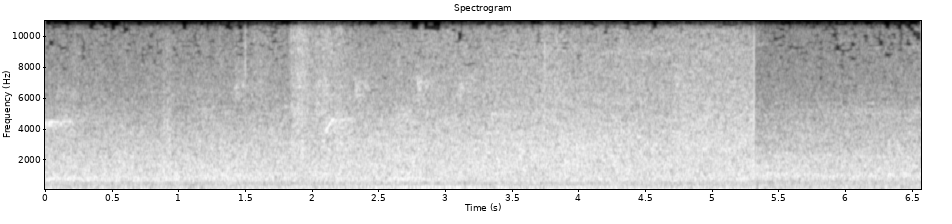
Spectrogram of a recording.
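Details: Steady roar of road traffic fills the recording outdoors in an urban setting, with no animal call audible.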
